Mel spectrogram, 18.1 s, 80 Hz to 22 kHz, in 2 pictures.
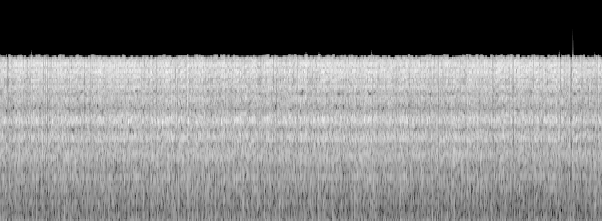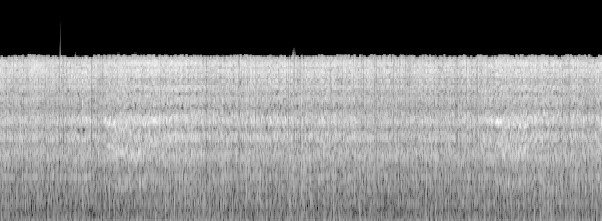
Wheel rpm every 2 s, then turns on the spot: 230, 230, 230, 230, 230, 220, 230, 230, 230.
none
